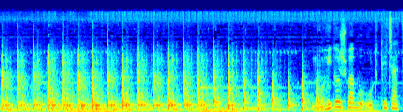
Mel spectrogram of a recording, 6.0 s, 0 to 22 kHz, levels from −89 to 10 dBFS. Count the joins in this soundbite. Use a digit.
1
